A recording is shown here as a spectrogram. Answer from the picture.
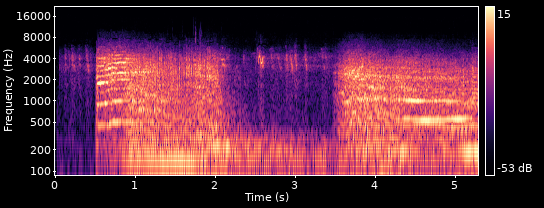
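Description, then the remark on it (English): A loud, harsh old movie monster roar bursts in suddenly and rasps on, dipping briefly into a rougher growl before swelling again into a sustained, gritty bellow with a tonal edge. “That sounds like an old roar.”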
